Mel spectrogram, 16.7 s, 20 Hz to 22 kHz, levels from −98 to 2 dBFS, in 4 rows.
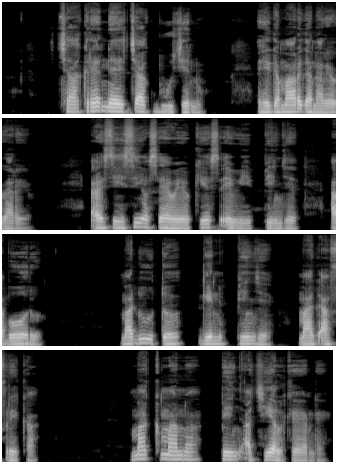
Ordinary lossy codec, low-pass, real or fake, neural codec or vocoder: none; none; fake; vocoder, 44.1 kHz, 128 mel bands every 256 samples, BigVGAN v2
